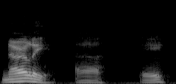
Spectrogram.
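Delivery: low, dropping Minnesotan "eh"; terse mock Minnesota accent. Co-host showing how Minnesotans say gnarly, Minnesota accent. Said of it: "if you're up in Minnesota".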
